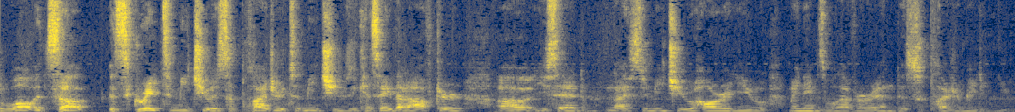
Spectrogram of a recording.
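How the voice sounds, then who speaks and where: A young man from China, teaching a casual beginner language lesson in a relaxed, chatty way, with fillers and slow, careful repetition of example words. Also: medium pitch, a little hiss or hum. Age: young adult. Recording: roomy, distant mic.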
